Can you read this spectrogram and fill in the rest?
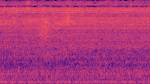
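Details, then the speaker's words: General Electric fridge that stopped with no power, revived by cooling the overload protector socket: compressor now runs with a quiet, even low hum, no clicking or cycling, expected to run a few hours until the protector heats up again. "so this will run my what I read is that this will run for a few hours until it heats up again until the oil protection circuit heats up again and then it will stop running"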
